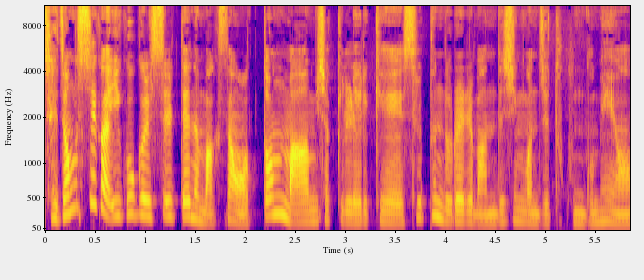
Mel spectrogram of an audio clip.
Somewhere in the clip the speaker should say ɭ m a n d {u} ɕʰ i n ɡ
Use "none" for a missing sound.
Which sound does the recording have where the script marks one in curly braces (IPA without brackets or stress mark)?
ɯ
